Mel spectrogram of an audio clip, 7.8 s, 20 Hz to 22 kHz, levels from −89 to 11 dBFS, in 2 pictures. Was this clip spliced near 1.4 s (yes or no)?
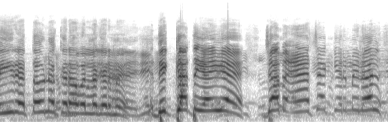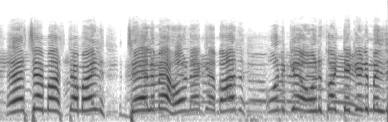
yes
